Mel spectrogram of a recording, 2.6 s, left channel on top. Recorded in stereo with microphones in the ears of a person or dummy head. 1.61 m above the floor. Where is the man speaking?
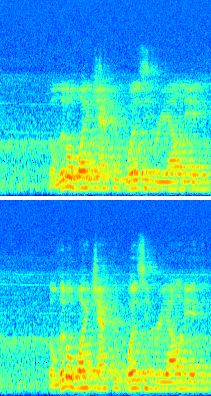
75° right (ahead or behind), 1.4 m.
